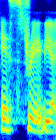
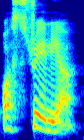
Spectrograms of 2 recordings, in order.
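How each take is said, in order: First: The first vowel is not an 'o' sound. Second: The first vowel is an 'o' sound. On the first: The speaker calls it wrong. "not Australia" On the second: The speaker calls it right. "it's o"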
